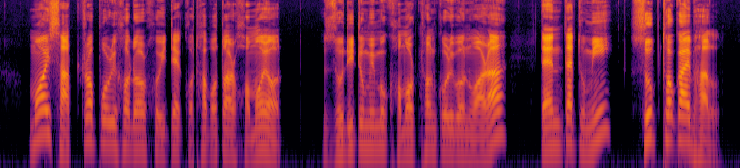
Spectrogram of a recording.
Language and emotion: Assamese, angry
